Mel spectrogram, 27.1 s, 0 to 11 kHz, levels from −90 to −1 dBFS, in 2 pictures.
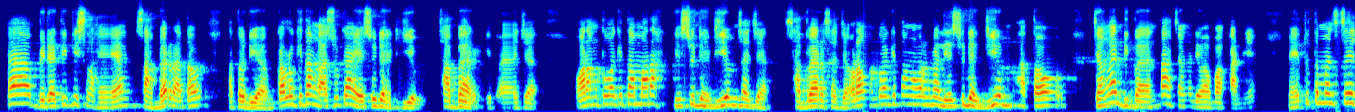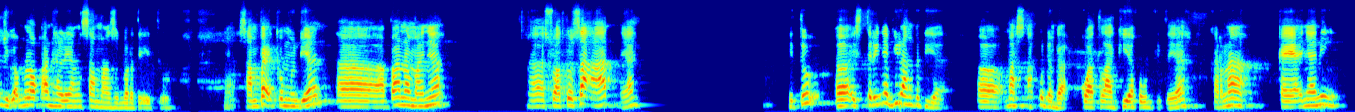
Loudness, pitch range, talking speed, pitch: -25 LUFS, 165-225 Hz, 180 wpm, 190 Hz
